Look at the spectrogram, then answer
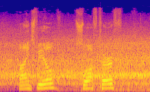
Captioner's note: cheering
